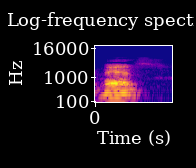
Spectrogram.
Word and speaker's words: Nantes: And the persecution was brought to an end by the Edict of Nantes, or Nance, rather, would be the pronunciation.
